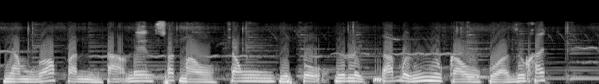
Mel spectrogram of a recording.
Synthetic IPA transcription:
ɲa˨˩mɣɔ˦˥p̚fə˨˩nt̪a̰ː˧˨wne˧nsa˦˥k̚ma˨˩wt͡ɕɔ˧wŋ͡mɲi˨˩ət̚vṵ˧˨zu˧lï˨˩k̟̚ɗa̰ː˦˥p̚ʔɨ˨˦ŋɲu˧kə˨˩wku˧˩əzɨ˧xa˦˥jk̟̚

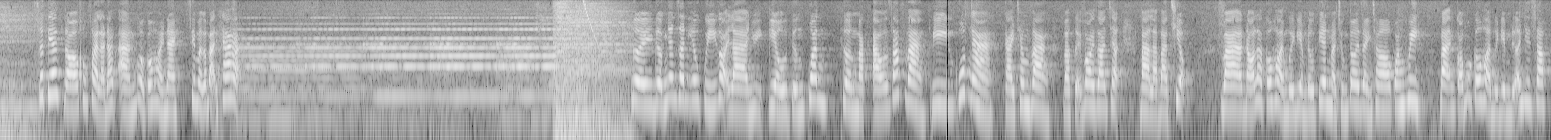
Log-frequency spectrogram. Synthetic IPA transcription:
zə˦˥t̚t̪i˦˥ət̚ɗɔ˨˦xə˧wŋ͡mfaː˧˩jlaː˨˩ɗaː˦˥p̚ʔaː˨˦nku˧˩əkə˧wɦɔ˧˩jna˨˩jsi˧nmə˨˩kaː˦˥ɓa̰ː˧˨˧xaː˦˥k̚ʔa̰ː˧˨ | ŋɨ˨˩əjɗɨ˨˩ək̚ɲə˧nzə˧nʔi˧əwkwi˨˦ɣɔ̰˧˨jlaː˨˩ɲwḭ˧˨ki˨˩əwt̪ɨ˨˦əŋkwə˧nt̪ʰɨ˨˩əŋma˨˩k̚ʔaː˨˦wzaː˦˥p̚vaː˨˩ŋɗi˧ku˦˥ək̚ŋaː˨˩kaː˨˩jt͡ɕə˧mvaː˨˩ŋvaː˨˩kɨ̰˧˥˨jvɔ˧jzaː˧t͡ɕə̰˧˨nɓaː˨˩laː˨˩ɓaː˨˧˩t͡ɕḭ˧˨əw | vaː˨˩ɗɔ˨˦laː˨˩kə˧wɦɔ˧˩jmɨː˨˩jɗi˧˩əmɗə˨˩wt̪i˧ənmaː˨˩t͡ɕʊ˨˦ŋ͡mt̪o˧jza˨˩jŋt͡ɕɔ˧kwaː˧nɦwi˧ | ɓa̰ː˧˨nkɔ˨˦mo˨˩t̚kə˧wɦɔ˧˩jmɨː˨˩jɗi˧˩əmnɨ̰˧˥əɲɨ˧saː˧w

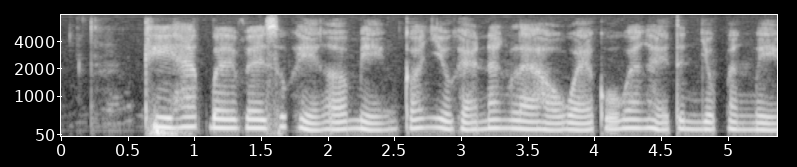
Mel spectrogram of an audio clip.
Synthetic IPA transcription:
xi˧ɦaː˦˥t̚ɓe˧ve˧swə˦˥t̚hḭ˧˨ənʔəː˧˩mḭ˧˨ənkɔ˨˦ɲi˨˩əwxaː˧˩na˧ŋlaː˨˩ɦə̰˧˨kwaː˧˩ku˧˩əkwaː˧nhḛ˧˨t̪ï˨˩ŋ̟zʊ˨˩k͡p̚ɓa˨˩ŋmḭ˧˨ən

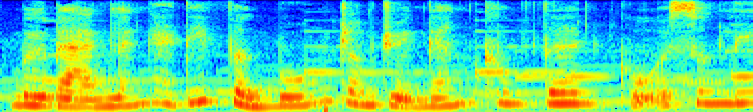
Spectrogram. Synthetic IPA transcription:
ɓəː˨˩jɓa̰ː˧˨nla˨˦ŋːaː˧jt̪i˦˥p̚fə˨˩nɓo˨˦nt͡ɕɔ˧wŋ͡mt͡ɕwḭ˧˨ənŋa˨˦nxə˧wŋ͡mt̪e˧nku˧˩əswə˧nli˧

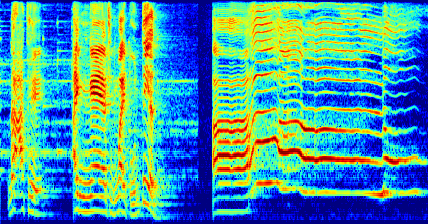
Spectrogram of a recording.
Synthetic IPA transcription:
ɗa̰ː˧˥t̪ʰe˨˦ʔa˧jŋ̟ŋɛ˧t͡ɕʊ˨˦ŋ͡mma˧˩jt̪u˨˦ənt̪i˨˩ən | ʔaː˨˩˧ | lo˧˥˦

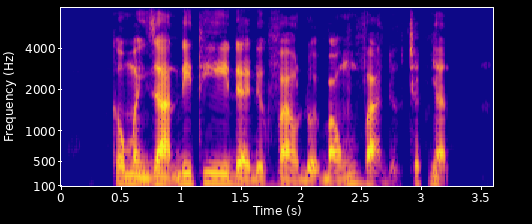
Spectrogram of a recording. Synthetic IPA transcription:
kə̰˧˨wŋ͡mma̰˧˨jŋ̟za̰ː˧˨nɗi˧t̪ʰi˧ɗe˧˩ɗɨ˨˩ək̚vaː˨˩wɗo̰˧˨jɓa˨˦wŋ͡mvaː˨˩ɗɨ˨˩ək̚t͡ɕə˦˥t̚ɲə̰˧˨n

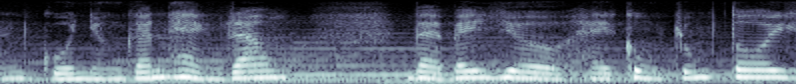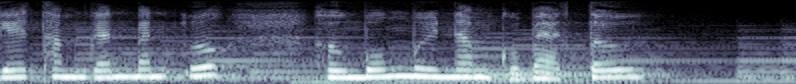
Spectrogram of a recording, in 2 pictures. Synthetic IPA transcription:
ŋ̟ku˧˩əɲɨ̰˧˥ŋɣa˨˦jŋ̟ɦaː˨˩ŋza˧wŋ͡m | vaː˨˩ɓə˧jzəː˨˩ha̰˧˥jkʊ˨˩ŋ͡mt͡ɕʊ˨˦ŋ͡mt̪o˧jɣɛː˨˦t̪ʰə˧mɣa˨˦jŋ̟ɓa˨˦jŋ̟ʔɨ˦˥ək̚ | həː˧nɓo˨˦nmɨ˧əjna˧mku˧˩əɓaː˨˩t̪ɨ˧

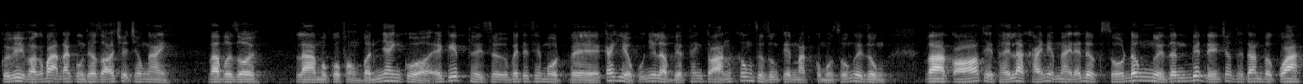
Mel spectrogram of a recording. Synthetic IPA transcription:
kwi˨˦vḭ˧˨vaː˨˩kaː˦˥k̚ɓa̰ː˧˨ɗːŋkʊ˨˩ŋ͡mt̪ʰɛ˧wzɔ̰˧˥jt͡ɕwḭ˧˨ənt͡ɕɔ˧ŋ͡mŋa˨˩j | vaː˨˩vɨ˨˩əzo˨˩j | laː˨˩mo˨˩t̚kək̚fŋ͡mvə˨˦nɲa˧jŋ̟ku˧˩əʔe˧ki˦˥p̚t̪ʰəː˨˩jsɨ̰˧˨ve˧t̪e˧se˧mo˨˩t̚ve˨˩kaː˦˥k̚hi˧˩əwkʊ̰˧˥ŋ͡mɲɨ˧laː˨˩vi˨˩ək̚t̪ʰa˧jŋt̪waː˨˦nxə˧wŋ͡msɨ˧˩zʊ̰˧˨ŋ͡mt̪i˨ənma˨˩t̚ku˧˩əmo˨˩t̚so˨˦ŋɨ˨˩əjzʊ˨˩ŋ͡m | vaː˨˩kɔ˨˦t̪ʰe˧˩t̪ʰə˨˦jlaː˨˩xaː˨˦jnḭ˧˨əmna˨˩jɗa̰ː˧˥ɗɨ˨˩ək̚so˨˦ɗə˧wŋ͡mŋɨ˨˩əjzə˧nɓi˦˥ət̚ɗe˨˦nt͡ɕɔ˧ŋ͡mt̪ʰəː˨˩zaː˧nvɨ˨˩əkwaː˧

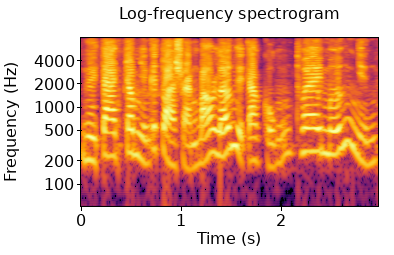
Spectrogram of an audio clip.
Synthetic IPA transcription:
ŋɨ˨˩əjt̪aː˧t͡ɕɔ˧wŋ͡mɲɨ̰˧˥ŋkaː˨˦jt̪waː˨˩swa̰ː˧˨nɓaː˨˦wləː˨˦nːŋɨ˨˩jt̪aː˧kʊ̰˧˥ŋ͡mt̪ʰwe˧mɨ˨˦ənɲɨ̰˧˥ŋ

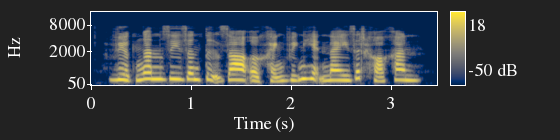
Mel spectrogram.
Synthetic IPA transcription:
vi˨˩ək̚ŋa˧nzi˧zə˧nt̪ɨ̰˧˨zɔ˧ʔəː˧˩xa˨˦jŋ̟vḭ˧˥ŋhḭ˧˨ənːa˧jzə˦˥t̚xɔ˨˦xa˧n

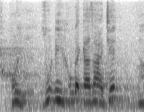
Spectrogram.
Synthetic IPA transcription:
tʰo˧˩j | zu˦˥t̚ɗi˧xə˧wŋ͡mɗa̰ː˧˥jkaː˨˧˦zaː˧˨˩jt͡ɕe˦˥t̚ | ʔ

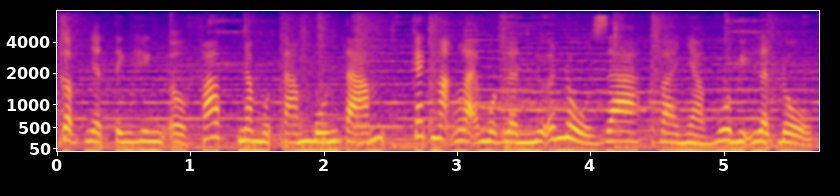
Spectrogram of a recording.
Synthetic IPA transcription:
kə˨˩p̚ɲə˨˩t̚t̪ï˨˩ŋ̟ɦï˨˩ŋ̟ʔəː˧˩faː˦˥p̚na˧mːo˨˩t̚t̪aː˨˦mɓo˨˦nt̪aː˨˦mka˦˥k̚ma̰ː˧˨ŋla̰ː˧˨jmo˨˩t̚lə˨˩nːɨ̰˧˥əno˧˩zaː˧vaː˨˩ɲaː˨˩vu˧əɓḭ˧˨lə˨t̚ɗo˧˩

